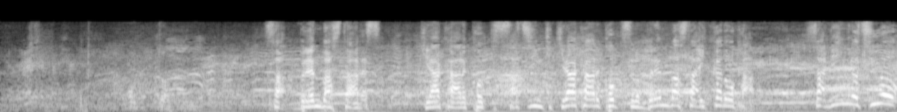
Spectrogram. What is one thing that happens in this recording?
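A large crowd cheers and shouts in a big echoing hall, growing louder.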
